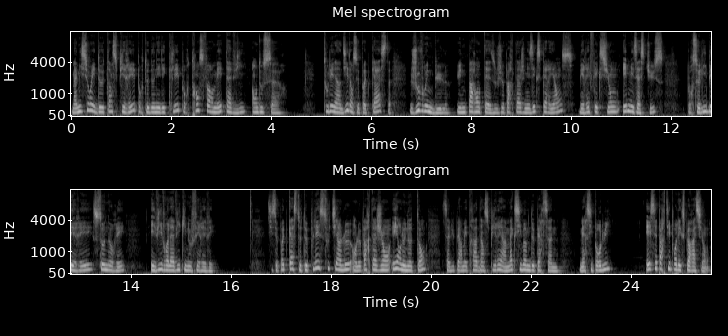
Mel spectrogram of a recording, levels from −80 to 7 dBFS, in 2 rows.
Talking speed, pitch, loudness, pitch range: 185 wpm, 200 Hz, -28 LUFS, 180-220 Hz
